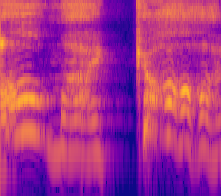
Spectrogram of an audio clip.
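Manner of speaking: put-on tiny, cute little kid voice, pitched very high. Retelling what a little kid behind the speaker said after the finale: cute little kid voice. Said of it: "in just the cutest little voice".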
